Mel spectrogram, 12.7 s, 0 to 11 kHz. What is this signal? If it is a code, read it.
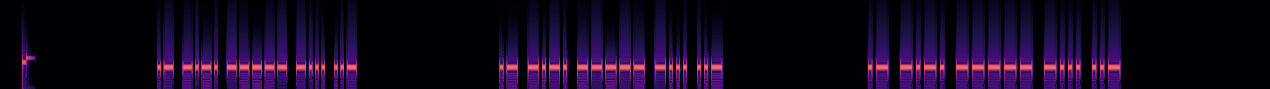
Morse code, heard as a keyed tone, about 35 wpm, 700 Hz. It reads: AC0BU AC0BU AC0BU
